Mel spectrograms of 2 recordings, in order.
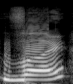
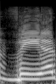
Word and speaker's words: were: ये first paragraph है, देयर, THERE, देयर, WERE, वर। बहुत सारे लोग इसे वेयर पढ़ते हैं, बट वो रॉन्ग होता है। इसकी प्रोनाउंसिएशन है वर, ठीक है, WERE, वर।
